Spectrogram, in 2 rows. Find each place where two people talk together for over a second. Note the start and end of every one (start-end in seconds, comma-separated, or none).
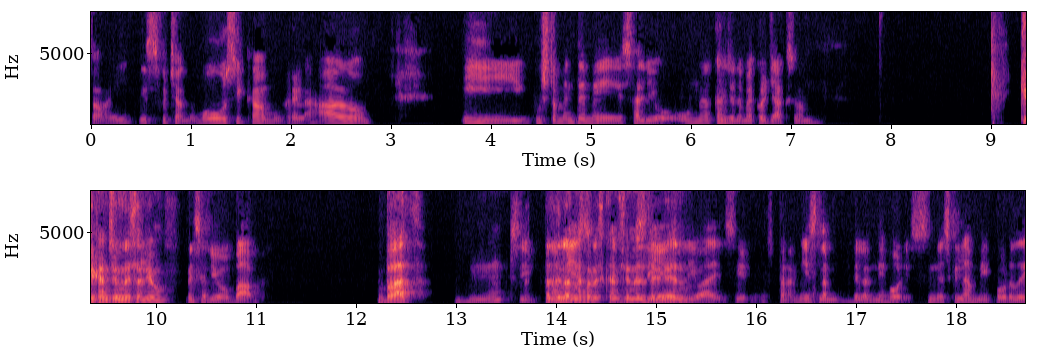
13.9-15.4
